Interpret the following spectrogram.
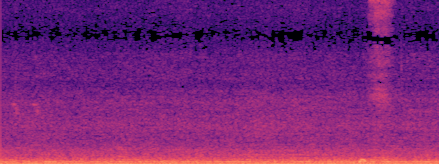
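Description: Steady low rumble of outdoor background noise with a faint steady hum, and a brief hiss near the end.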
